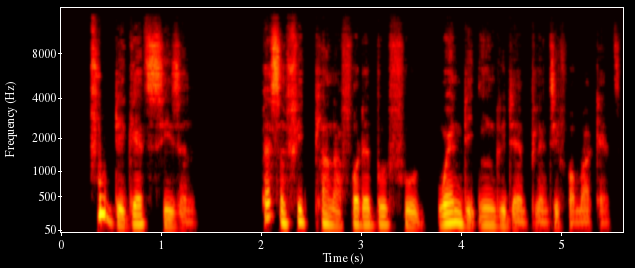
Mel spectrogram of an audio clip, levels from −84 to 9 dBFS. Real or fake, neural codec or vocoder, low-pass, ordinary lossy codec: real; none; 14.4 kHz; none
